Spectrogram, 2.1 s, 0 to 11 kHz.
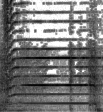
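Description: A single electric guitar note is bent up at the 15th fret of the E string, a clear sustained tone with faint pick or fret noises near the end.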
